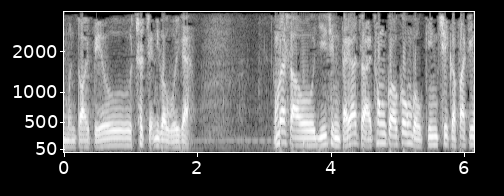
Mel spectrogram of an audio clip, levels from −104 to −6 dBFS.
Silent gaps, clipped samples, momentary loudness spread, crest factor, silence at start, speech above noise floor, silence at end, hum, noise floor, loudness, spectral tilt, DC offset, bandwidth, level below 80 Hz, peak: none; 1%; 5 LU; 10 dB; 0 s; 31 dB; 0 s; none; -41 dBFS; -10 LUFS; -10 dB/octave; under 0.1%; 4 kHz; -48 dBFS; 0 dBFS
